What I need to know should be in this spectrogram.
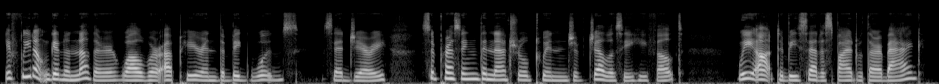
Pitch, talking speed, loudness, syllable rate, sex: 205 Hz, 200 wpm, -19 LUFS, 5.7 syllables/s, female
